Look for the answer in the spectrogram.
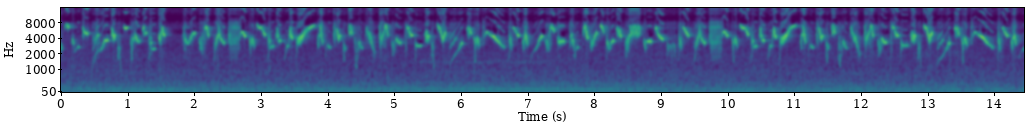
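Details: Canary master song for training young canaries, filled with blackthroat and sanger phrases: a dense, continuous run of sharp, high whistled notes and sweeping chirps, rising and falling rapidly with barely a pause.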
